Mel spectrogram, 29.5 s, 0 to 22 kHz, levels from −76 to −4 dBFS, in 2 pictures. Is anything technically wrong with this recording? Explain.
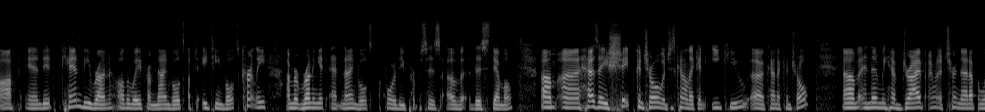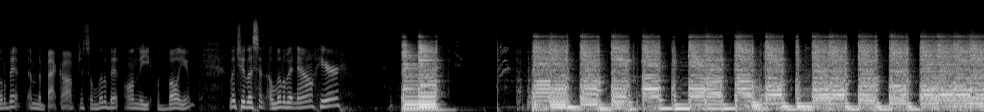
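No, nothing technically wrong turns up anywhere in the audio.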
